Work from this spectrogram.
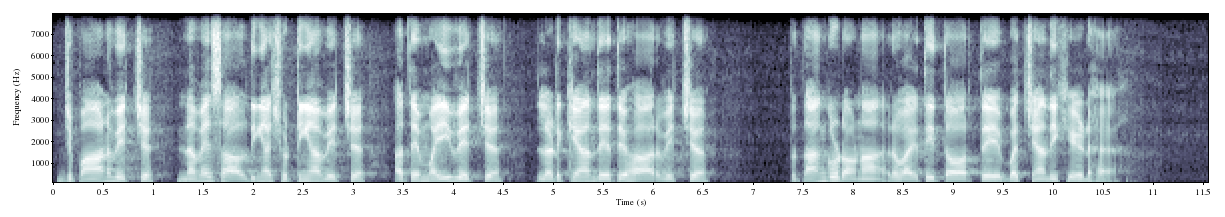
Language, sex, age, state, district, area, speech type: Punjabi, male, 18-30, Punjab, Firozpur, urban, read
